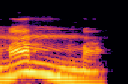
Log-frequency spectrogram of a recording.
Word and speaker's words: mamma: Porque insisto que el problema del italiano es que si yo no pronuncio las dobles, puedo estar hablando de otra palabra. Y de hecho, mama es del verbo mamare, que es mamar.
